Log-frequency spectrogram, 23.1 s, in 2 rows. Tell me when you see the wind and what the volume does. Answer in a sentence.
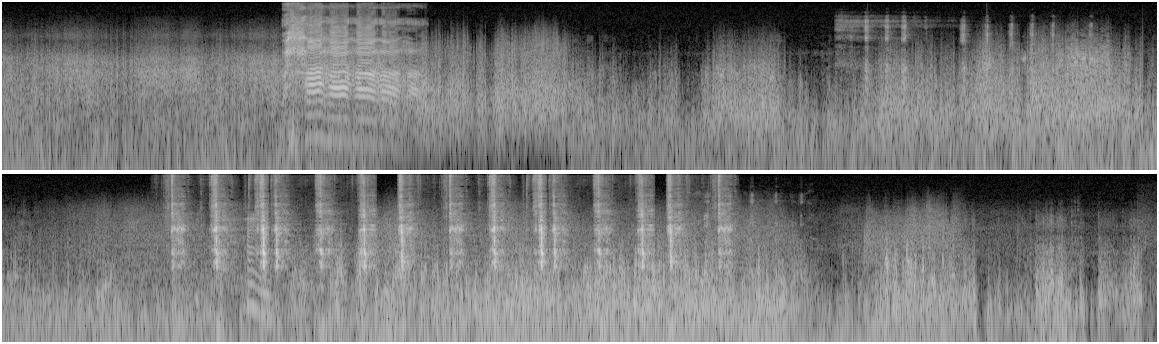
You can hear the wind from 0.0 to 23.0 s, getting louder.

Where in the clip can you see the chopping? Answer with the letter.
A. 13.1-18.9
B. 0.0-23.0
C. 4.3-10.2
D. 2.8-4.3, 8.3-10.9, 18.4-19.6
A.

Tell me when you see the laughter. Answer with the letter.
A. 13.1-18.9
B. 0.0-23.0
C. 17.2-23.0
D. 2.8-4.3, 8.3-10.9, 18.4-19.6
D.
